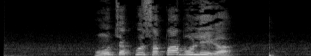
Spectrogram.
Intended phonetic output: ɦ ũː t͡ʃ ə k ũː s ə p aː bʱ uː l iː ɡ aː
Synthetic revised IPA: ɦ ũː t͡ʃ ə k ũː s ə p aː bʱ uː l iː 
